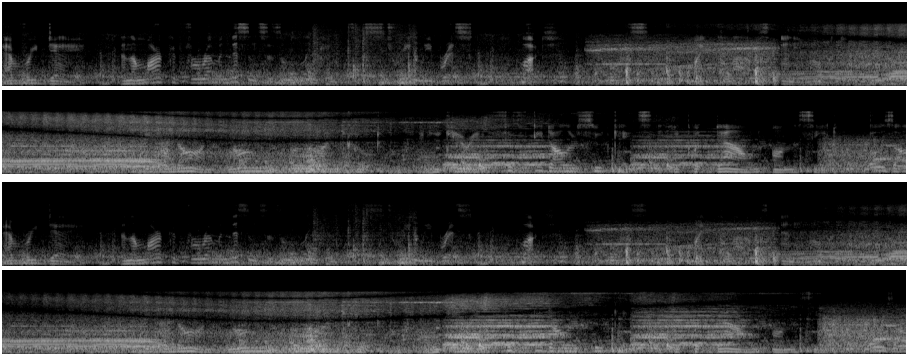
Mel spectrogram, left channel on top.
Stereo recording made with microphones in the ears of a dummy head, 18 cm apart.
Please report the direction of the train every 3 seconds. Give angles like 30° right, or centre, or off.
80° left, 70° left, 60° left, 30° left, 40° right, 70° right.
